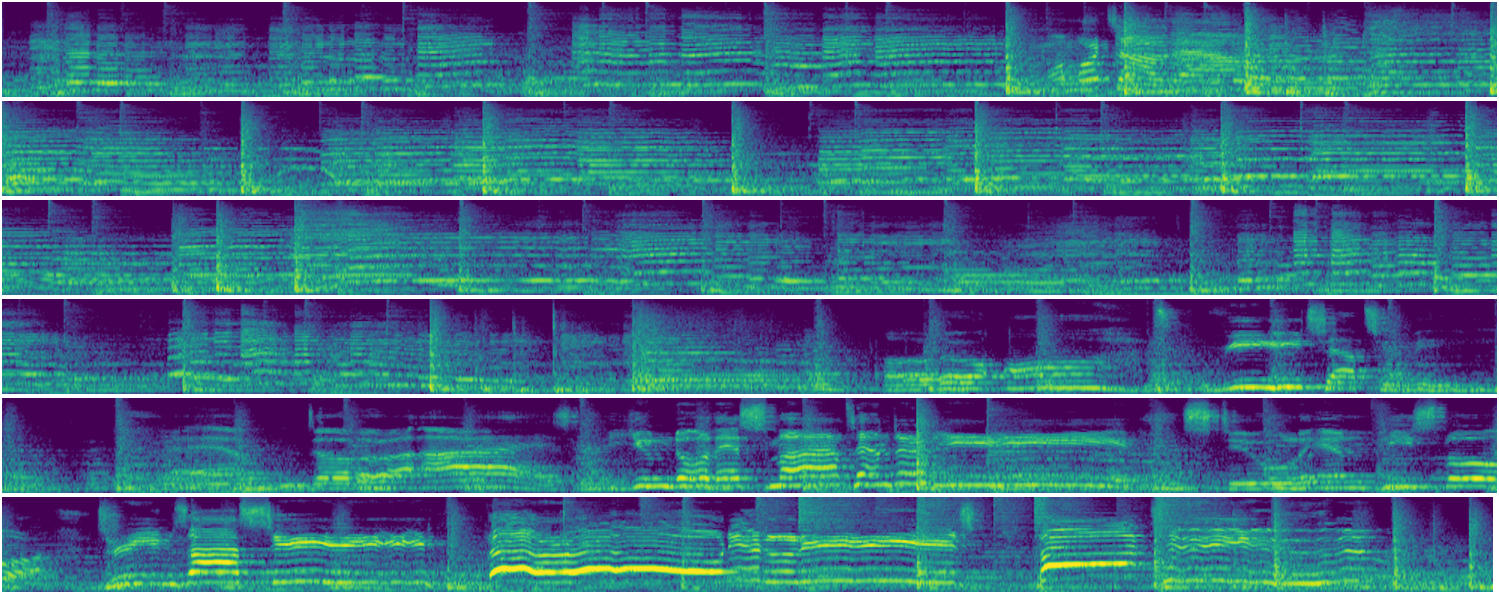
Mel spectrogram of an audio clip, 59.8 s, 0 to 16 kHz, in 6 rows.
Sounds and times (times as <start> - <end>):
Orchestra: 0.0 - 59.7.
